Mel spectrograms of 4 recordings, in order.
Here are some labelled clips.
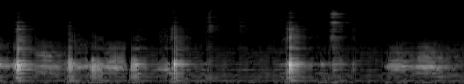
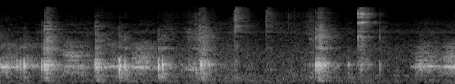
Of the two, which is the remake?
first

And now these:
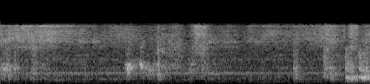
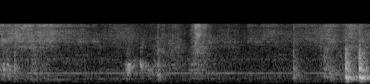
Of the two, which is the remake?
first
